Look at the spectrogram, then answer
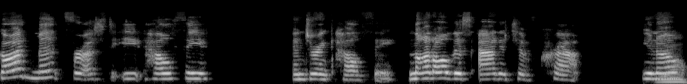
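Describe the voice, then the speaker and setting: A woman speaks very slowly in a high, bright and sharp voice, raised and projected, with a dry, close sound and no echo. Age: 50s. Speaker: patient giving a testimonial. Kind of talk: testimony. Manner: halting, with repeated words; animated.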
